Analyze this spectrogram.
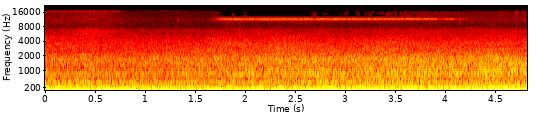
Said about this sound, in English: oh, here comes this race car guy back. He's back again. he went all the way down the road and turned around, came back, passed me again. Hot dog. So. you hear that guy? He's like a little kid. He, he likes to make that loud noise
